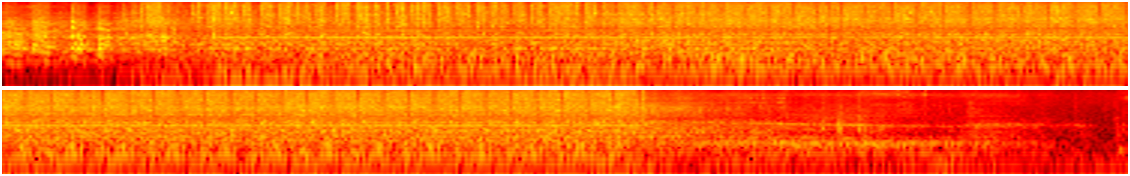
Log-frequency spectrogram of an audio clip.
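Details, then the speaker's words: Engine started cold for a few seconds after it blew its radiator neck and lost all its coolant: it runs with an uneven, lumpy, Harley-like pulse. The engine is judged no good; it knocked when warm, with misfiring attributed to a failed head gasket. "wizard it sounded like it at a Harley-Davidson there it sounds really bad"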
